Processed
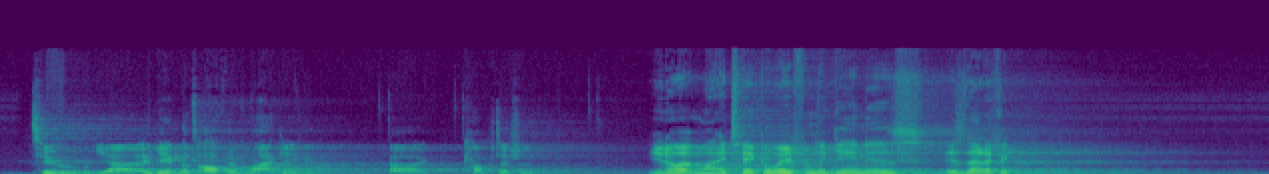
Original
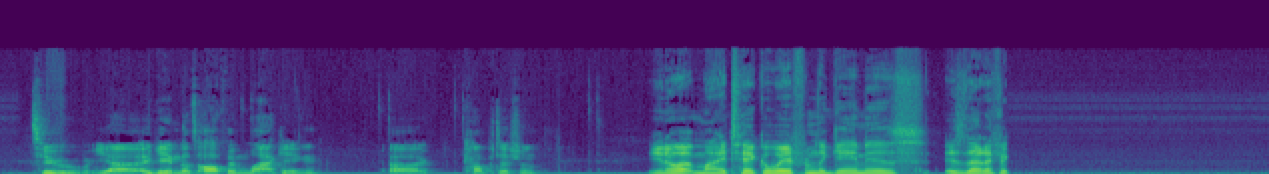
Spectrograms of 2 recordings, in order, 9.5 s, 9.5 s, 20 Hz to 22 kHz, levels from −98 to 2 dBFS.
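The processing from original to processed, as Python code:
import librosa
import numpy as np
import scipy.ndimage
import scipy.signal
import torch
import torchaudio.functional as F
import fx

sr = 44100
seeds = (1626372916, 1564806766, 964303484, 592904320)

y = fx.rev_plate(x, sr, seeds[0], rt60_s=3.3, hf_ratio=0.95, predelay_ms=0, drr_db=9.0)
y = y * librosa.db_to_amplitude(-8.5)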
